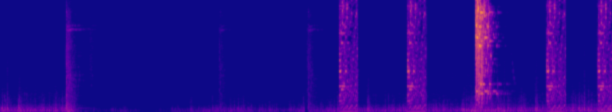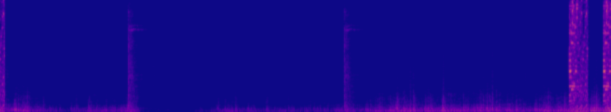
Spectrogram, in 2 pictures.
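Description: A ball rolls with a low, steady rumble.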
